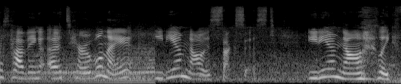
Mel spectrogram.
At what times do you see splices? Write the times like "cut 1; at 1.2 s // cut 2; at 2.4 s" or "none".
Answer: cut 1; at 1.5 s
